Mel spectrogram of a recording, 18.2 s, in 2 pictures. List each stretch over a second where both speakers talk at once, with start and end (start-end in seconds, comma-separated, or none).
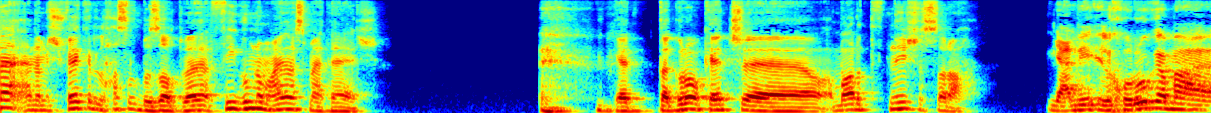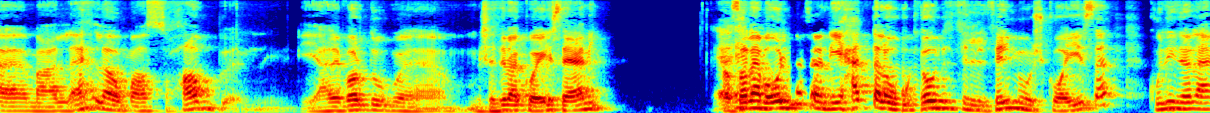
none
